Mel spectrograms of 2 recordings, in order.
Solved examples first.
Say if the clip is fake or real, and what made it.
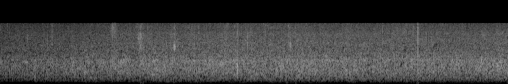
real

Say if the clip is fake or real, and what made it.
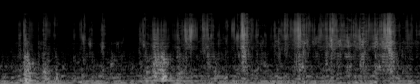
fake, vocoder, BigVGAN v2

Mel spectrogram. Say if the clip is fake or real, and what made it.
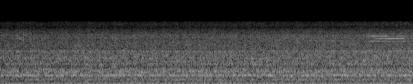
real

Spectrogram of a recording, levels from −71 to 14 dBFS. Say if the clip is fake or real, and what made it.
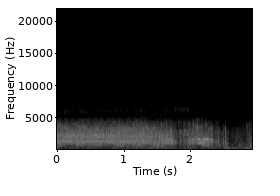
real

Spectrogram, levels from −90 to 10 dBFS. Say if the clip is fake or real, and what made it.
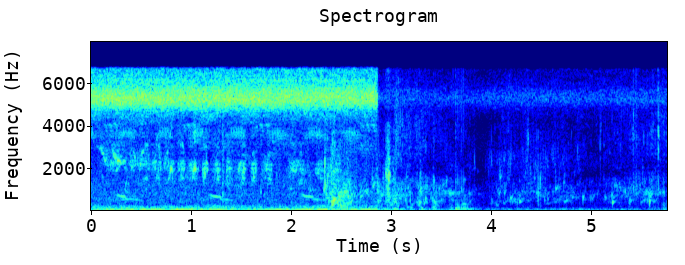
real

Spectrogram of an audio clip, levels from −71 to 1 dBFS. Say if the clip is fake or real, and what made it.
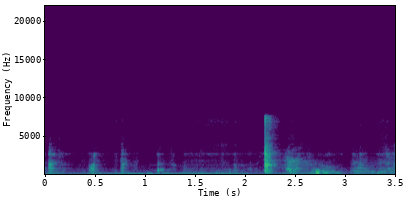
fake, codec, SNAC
